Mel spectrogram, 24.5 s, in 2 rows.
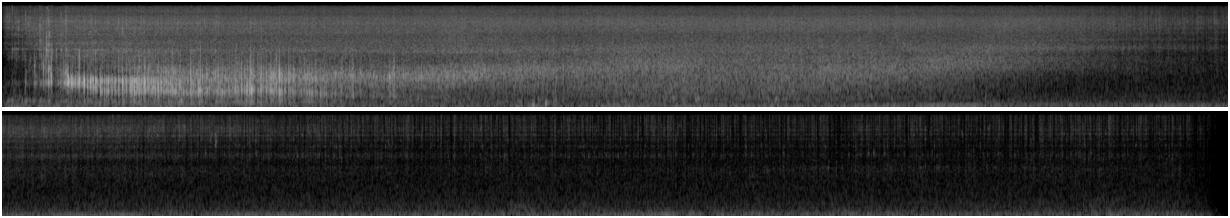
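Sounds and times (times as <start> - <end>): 
fizzy drink pouring into a glass: 0.0 - 11.6.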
